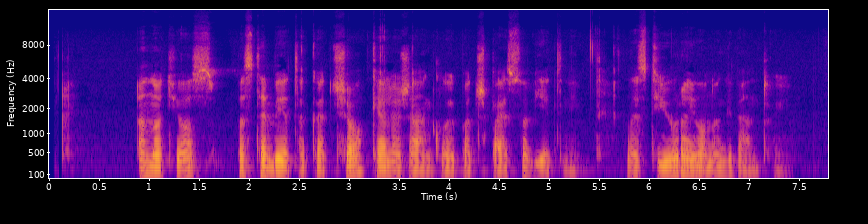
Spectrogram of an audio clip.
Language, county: Lithuanian, Panevėžys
